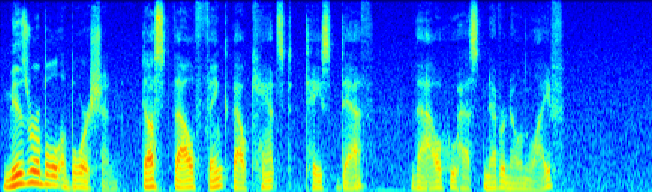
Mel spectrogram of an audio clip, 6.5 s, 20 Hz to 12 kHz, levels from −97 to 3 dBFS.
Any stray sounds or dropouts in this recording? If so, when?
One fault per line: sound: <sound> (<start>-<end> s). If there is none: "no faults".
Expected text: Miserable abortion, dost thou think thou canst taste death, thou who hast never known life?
no faults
